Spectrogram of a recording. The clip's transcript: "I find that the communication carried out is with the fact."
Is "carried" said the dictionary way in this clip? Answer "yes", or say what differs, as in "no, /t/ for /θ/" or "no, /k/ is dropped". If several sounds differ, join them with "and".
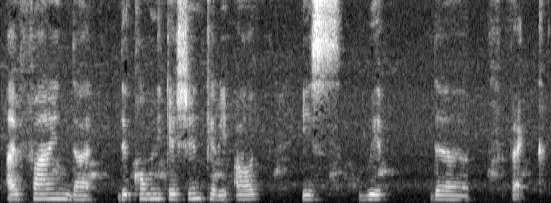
no, /d/ is dropped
